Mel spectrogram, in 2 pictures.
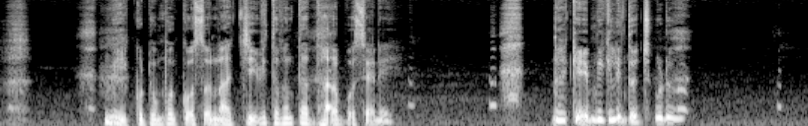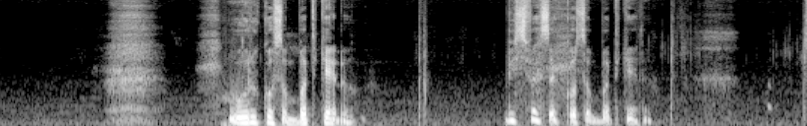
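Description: A woman speaks in a tearful, upset voice, close by.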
